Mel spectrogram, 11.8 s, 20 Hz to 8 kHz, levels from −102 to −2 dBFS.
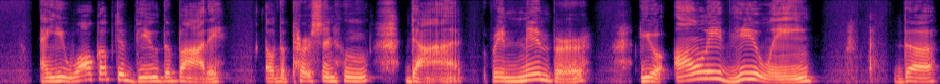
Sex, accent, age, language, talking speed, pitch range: male, American, 50-69, English, 90 wpm, 125-175 Hz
